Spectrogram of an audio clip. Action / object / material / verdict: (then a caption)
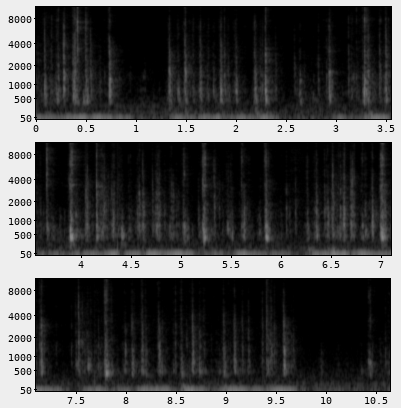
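tap / plastic keyboard with round keycaps / plastic / none. A full-size pastel Milk-Tea plastic retro keyboard with round plastic typewriter-style keycaps, resting on white fabric, is typed on fast with the bare fingertips of both hands. Rapid, short plastic clicks and clacks come in bursts with brief pauses, over a steady low hum.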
